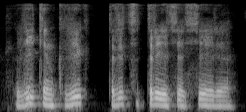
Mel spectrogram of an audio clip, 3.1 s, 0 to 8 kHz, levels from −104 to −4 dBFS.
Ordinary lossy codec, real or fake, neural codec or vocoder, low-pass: MP3, 64 kbps; fake; vocoder, 44.1 kHz, 128 mel bands, Pupu-Vocoder; 7.2 kHz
